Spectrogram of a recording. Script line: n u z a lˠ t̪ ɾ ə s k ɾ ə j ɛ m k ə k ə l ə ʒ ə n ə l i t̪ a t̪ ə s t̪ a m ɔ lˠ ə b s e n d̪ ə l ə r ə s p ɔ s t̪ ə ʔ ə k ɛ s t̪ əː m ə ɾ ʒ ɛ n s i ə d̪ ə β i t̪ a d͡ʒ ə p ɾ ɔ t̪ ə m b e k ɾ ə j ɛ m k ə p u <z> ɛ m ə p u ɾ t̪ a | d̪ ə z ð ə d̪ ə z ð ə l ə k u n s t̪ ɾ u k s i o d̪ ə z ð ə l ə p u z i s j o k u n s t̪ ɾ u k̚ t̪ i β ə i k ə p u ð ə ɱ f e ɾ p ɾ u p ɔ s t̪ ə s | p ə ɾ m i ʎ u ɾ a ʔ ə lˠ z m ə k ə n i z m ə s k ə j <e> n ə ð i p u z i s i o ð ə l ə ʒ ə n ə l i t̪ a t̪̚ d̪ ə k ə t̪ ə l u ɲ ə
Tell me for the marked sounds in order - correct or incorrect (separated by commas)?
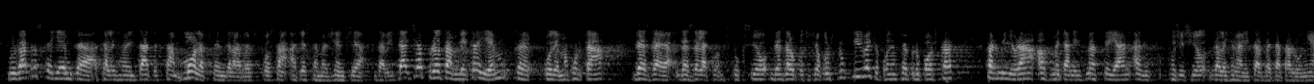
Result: incorrect, incorrect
